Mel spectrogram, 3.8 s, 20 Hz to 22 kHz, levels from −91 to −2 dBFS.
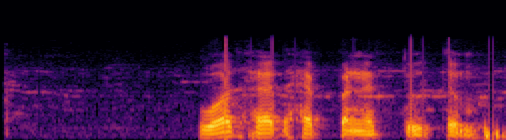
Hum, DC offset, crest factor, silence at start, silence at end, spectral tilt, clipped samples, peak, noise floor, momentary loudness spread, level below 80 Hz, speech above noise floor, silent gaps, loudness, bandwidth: none; under 0.1%; 18 dB; 1.5 s; 0 s; -6.5 dB/octave; under 0.1%; -2 dBFS; -60 dBFS; 6 LU; -52 dBFS; 42 dB; none; -19 LUFS; 7.6 kHz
